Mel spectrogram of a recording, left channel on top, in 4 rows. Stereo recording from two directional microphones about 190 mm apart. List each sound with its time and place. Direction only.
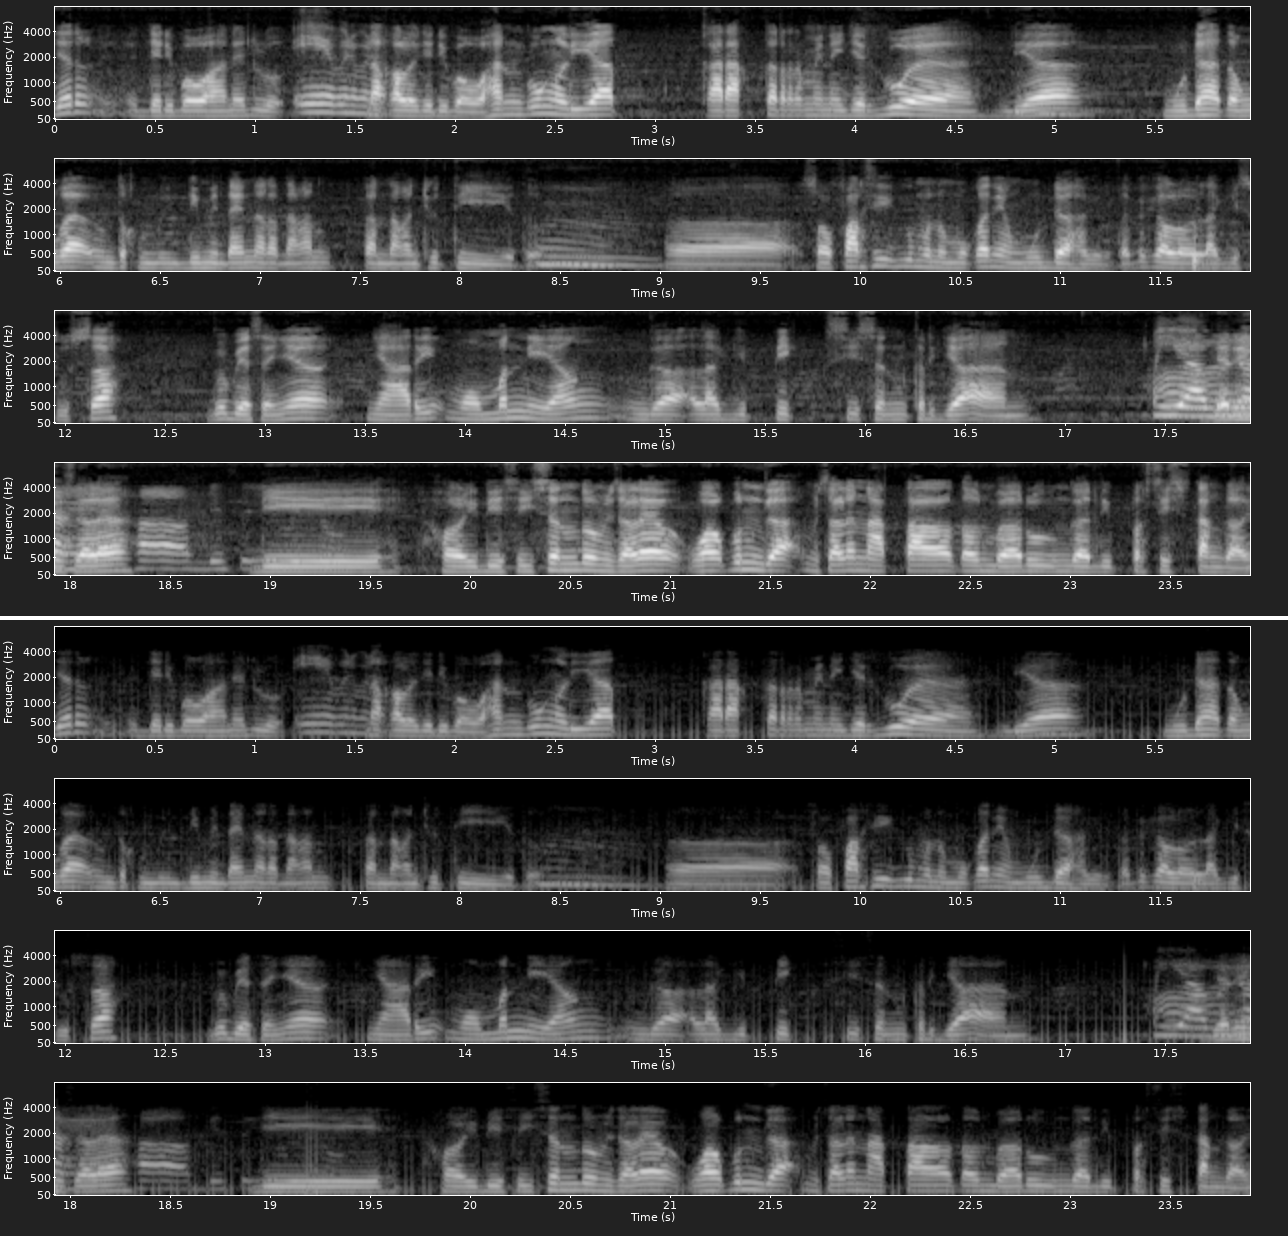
0.0 s speech: 30° right (ahead or behind)
1.2 s a man's voice: 35° left (ahead or behind)
1.6 s speech: 30° right (ahead or behind)
17.4 s speech: 30° left (ahead or behind)
18.0 s speech: 30° right (ahead or behind)
18.3 s speech: 90° left
18.9 s speech: 30° right (ahead or behind)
